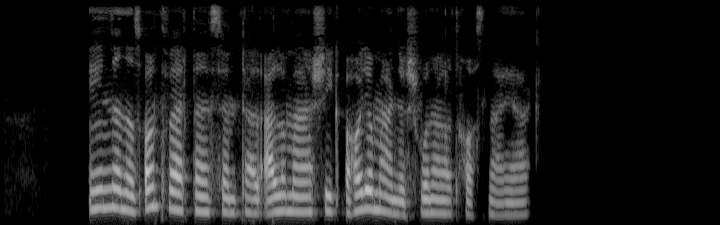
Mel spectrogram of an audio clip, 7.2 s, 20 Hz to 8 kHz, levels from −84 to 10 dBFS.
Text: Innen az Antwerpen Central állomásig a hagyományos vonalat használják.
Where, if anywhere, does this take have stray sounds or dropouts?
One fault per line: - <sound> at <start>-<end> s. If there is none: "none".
none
